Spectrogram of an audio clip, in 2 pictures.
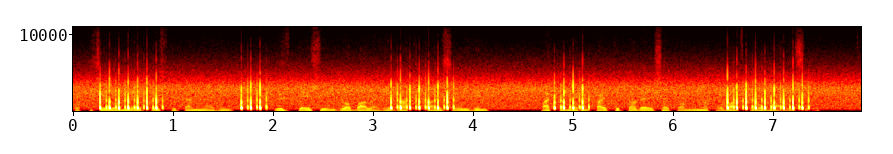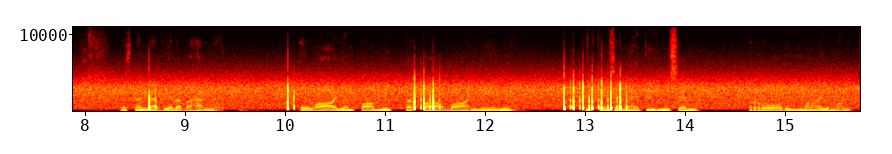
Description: Pulse dialling, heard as clicks on a phone line, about 11 pulses a second, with speech in Finnish. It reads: 7 3 7 4 9 1 1 3 7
